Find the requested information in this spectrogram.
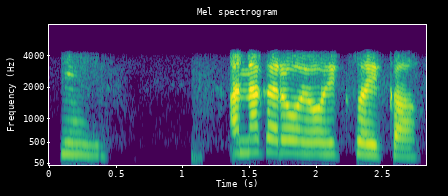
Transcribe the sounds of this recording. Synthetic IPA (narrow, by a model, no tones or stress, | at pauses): ɦə̃ː | ɐnakɐɾoɦojoɦɪksɔːɦɪkːaː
